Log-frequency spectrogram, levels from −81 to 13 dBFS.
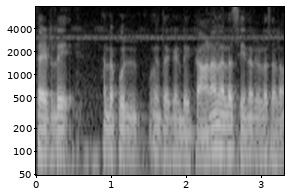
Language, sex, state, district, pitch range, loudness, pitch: Malayalam, male, Kerala, Wayanad, 85-95 Hz, -18 LUFS, 95 Hz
